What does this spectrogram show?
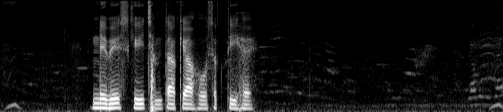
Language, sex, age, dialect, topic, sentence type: Hindi, male, 31-35, Awadhi Bundeli, banking, question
